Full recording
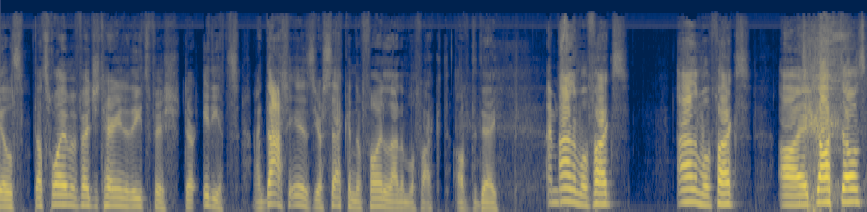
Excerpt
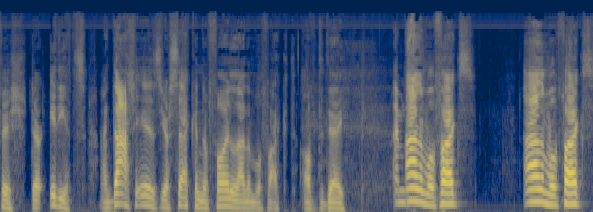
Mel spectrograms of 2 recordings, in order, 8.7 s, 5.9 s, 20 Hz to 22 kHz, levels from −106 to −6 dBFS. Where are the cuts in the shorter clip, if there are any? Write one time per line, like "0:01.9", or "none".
none

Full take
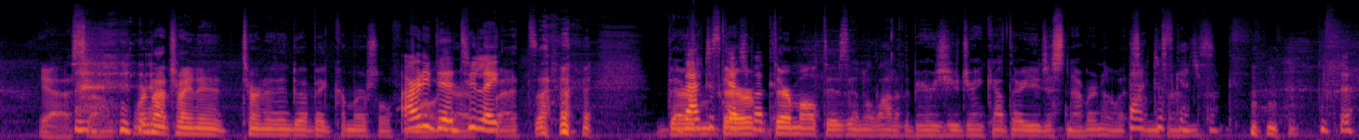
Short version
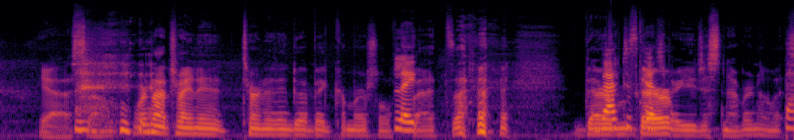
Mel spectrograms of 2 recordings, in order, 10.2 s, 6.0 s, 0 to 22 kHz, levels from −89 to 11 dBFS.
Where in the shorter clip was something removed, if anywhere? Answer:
0:03.0
0:05.0

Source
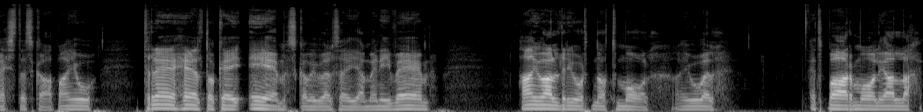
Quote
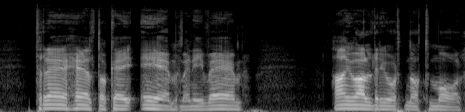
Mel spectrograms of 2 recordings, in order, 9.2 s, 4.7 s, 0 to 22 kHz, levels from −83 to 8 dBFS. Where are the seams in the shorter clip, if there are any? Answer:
0:01.8

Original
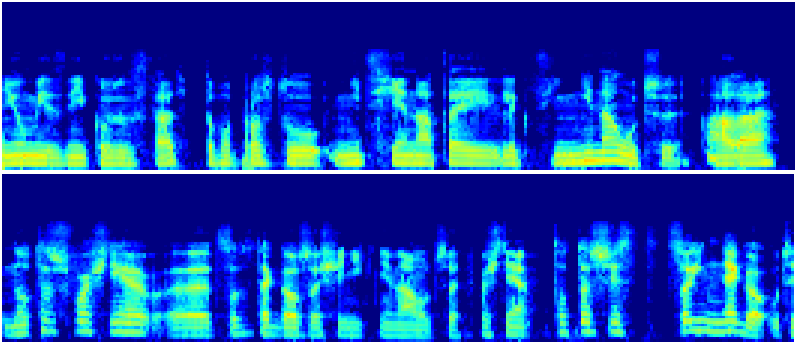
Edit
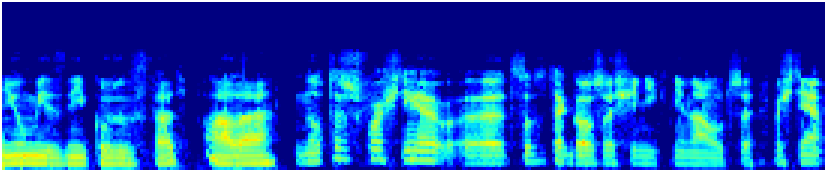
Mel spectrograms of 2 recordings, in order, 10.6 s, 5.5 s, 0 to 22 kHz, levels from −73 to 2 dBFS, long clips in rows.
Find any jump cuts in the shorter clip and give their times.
0:01.3

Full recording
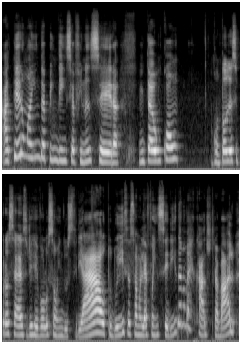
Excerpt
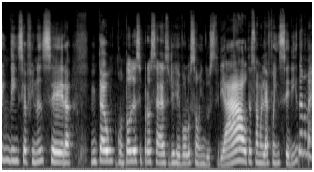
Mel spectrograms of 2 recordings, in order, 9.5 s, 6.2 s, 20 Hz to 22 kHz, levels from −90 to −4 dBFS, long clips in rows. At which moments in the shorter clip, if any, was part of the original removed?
0:02.2
0:04.9

